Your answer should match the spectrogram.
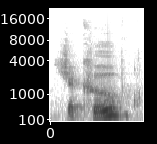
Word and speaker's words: Yaqub: My guest is a hilarious comedian I met while I was here doing shows, Mo Yaqub? – Yep.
